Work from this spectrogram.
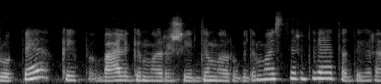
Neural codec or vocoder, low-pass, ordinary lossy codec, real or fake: none; 10.8 kHz; Opus, 16 kbps; real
